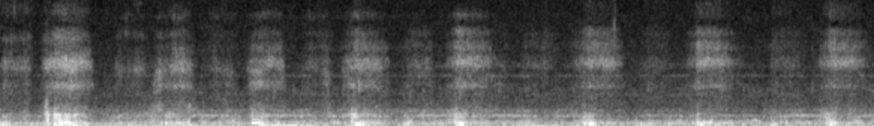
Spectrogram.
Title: Snoring baby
